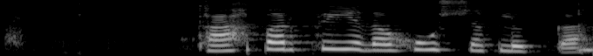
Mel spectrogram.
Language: Icelandic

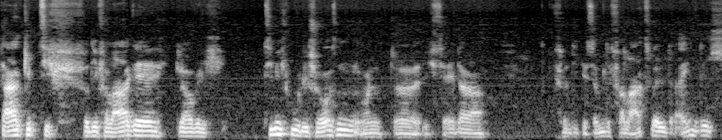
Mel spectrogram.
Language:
German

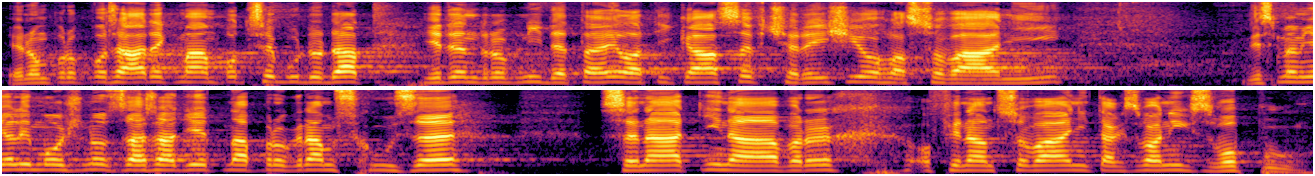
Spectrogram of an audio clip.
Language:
Czech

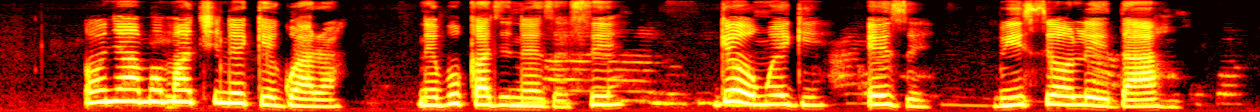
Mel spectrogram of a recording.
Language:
Igbo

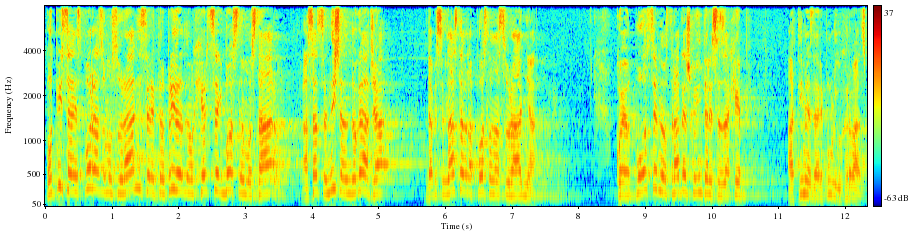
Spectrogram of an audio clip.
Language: Croatian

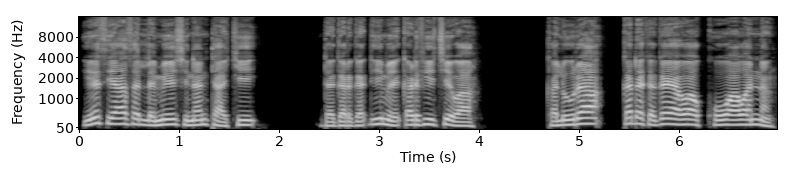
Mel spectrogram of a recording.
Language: Hausa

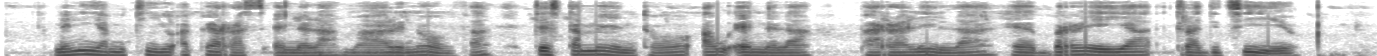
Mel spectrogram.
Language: Esperanto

